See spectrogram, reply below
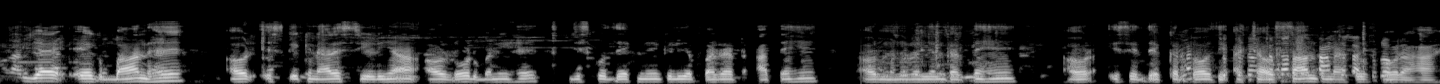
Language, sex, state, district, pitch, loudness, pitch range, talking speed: Hindi, male, Uttar Pradesh, Hamirpur, 125 Hz, -17 LUFS, 120-140 Hz, 150 wpm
